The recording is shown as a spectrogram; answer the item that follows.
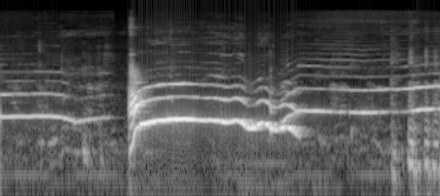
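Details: Jack Russell Terrier howling: a steady held tone, a short gap, then a loud rising howl that wavers and bends before settling into a long level note.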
